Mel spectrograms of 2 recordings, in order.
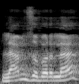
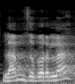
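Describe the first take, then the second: No difference in how they are said.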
